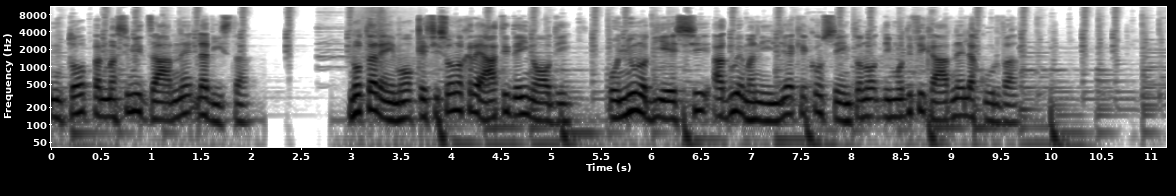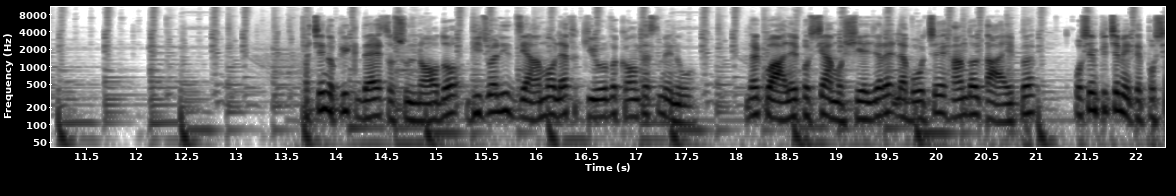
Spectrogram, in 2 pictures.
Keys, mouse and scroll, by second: 1.3-4.1 ctrl+middle drag, 6.0-9.0 drag, 10.1 click, 10.7-13.8 drag, 14.0-22.2 right drag.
